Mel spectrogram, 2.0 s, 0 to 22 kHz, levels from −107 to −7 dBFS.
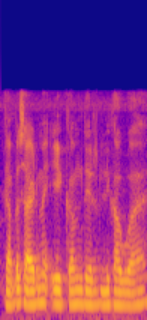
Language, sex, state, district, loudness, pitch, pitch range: Hindi, male, Uttar Pradesh, Jalaun, -25 LUFS, 130 Hz, 130-135 Hz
